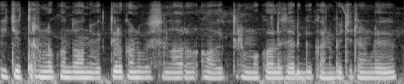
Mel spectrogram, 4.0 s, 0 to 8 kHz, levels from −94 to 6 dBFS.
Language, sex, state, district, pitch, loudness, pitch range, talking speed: Telugu, male, Telangana, Mahabubabad, 155 Hz, -15 LUFS, 150-165 Hz, 165 wpm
